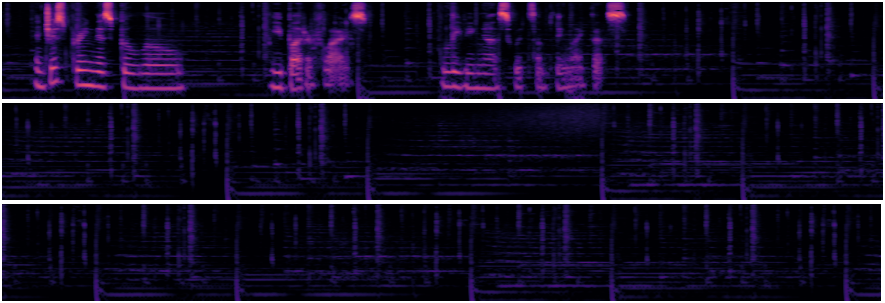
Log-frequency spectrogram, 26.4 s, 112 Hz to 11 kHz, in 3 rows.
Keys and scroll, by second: 4.0 space, 4.2 space, 4.3-26.4 space.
